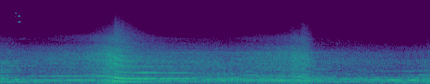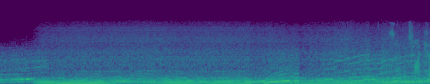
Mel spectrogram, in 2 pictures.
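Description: Renault Megane Trophy race cars in a racing video game at Tokyo's South inner loop circuit drone and rev in the distance, with passing engine tones rising and falling, while a commentator talks over them.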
